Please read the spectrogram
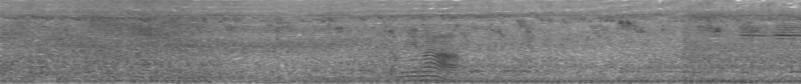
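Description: City buses idling and moving at a bus terminal: a steady low engine hum with traffic noise. A short voice is heard about four seconds in, and a brief high-pitched tone near the end.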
